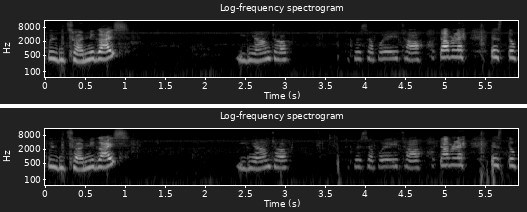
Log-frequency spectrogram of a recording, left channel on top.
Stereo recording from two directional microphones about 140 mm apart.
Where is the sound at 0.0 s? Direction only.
30° left (ahead or behind).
